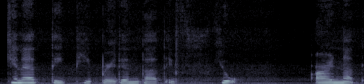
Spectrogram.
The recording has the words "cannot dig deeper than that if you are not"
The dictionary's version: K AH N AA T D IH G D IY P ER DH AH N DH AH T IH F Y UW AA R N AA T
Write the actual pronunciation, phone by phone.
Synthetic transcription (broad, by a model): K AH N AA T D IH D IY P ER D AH N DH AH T IH F Y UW AA R N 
